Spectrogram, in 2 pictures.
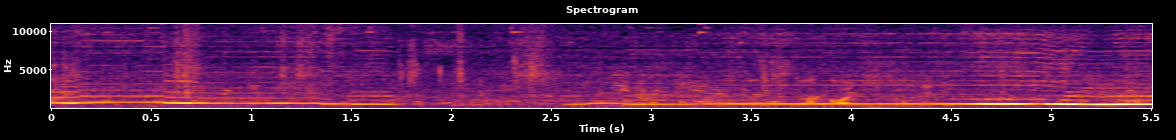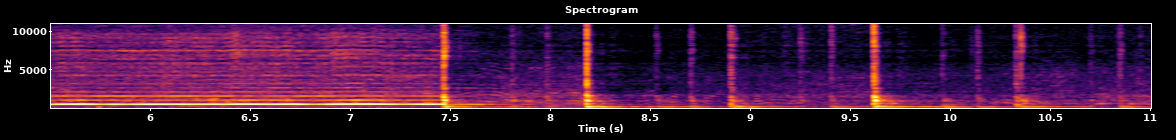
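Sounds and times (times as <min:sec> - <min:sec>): wind instrument long note: 0:00.0 - 0:08.0.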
